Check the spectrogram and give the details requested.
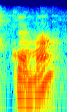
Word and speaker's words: coma: Usted command for comer is coma. Coma ends in a vowel, so the stress is in the next to the last syllable, co.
